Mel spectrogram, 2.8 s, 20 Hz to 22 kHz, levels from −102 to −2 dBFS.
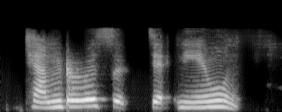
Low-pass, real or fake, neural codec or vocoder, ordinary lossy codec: none; fake; codec, 16 kHz, 0.5 kbps, X-Codec, HuBERT features, trained on general audio; none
